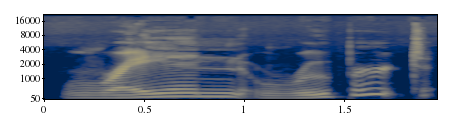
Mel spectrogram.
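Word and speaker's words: Rayan Rupert: going to go with um sorry uh right Ryan Rupert I think that's how you say his name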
